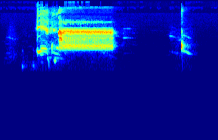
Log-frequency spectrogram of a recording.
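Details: Red-winged blackbird in Ontario, Canada: a few soft introductory notes, then a loud, harsh, buzzy sustained note lasting about a second, followed by a single sharp chip.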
